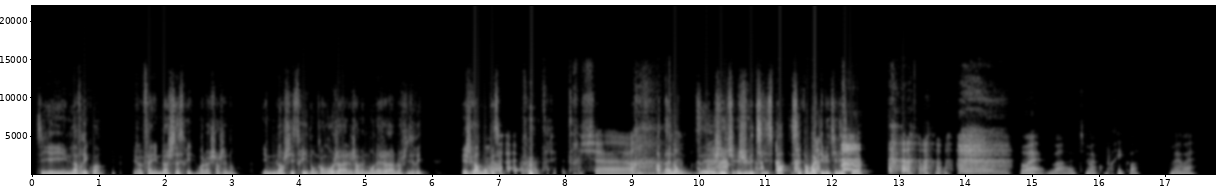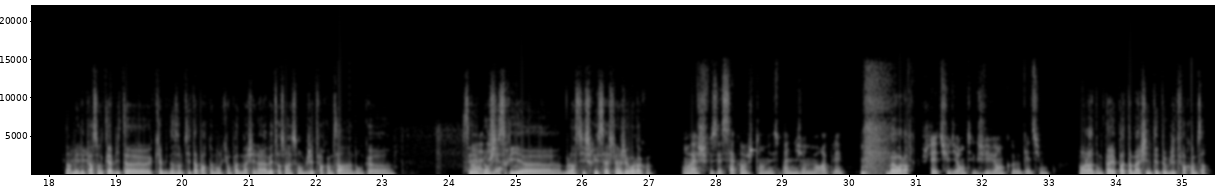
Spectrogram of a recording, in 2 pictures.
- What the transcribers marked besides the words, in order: static; tapping; distorted speech; chuckle; laugh; chuckle
- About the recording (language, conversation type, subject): French, unstructured, Comment les grandes inventions ont-elles changé notre vie quotidienne ?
